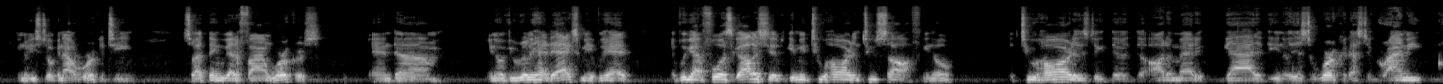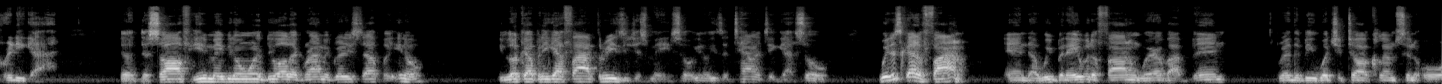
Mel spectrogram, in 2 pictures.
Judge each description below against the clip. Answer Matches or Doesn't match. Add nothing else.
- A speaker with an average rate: Doesn't match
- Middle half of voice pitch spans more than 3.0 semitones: Matches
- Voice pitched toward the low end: Matches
